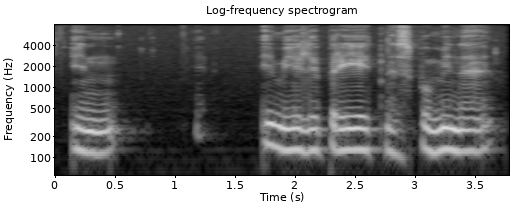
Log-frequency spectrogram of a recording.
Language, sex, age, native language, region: Slovenian, male, 60+, Slovenian, Gorenjska region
